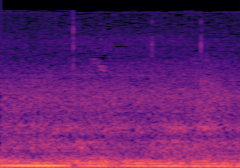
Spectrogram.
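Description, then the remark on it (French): A Transall military transport aircraft on a night training flight drones steadily in the sky over a military base, a deep, continuous low rumble that stays loud and even throughout, with no voices. “Dans le ciel, le bourdonnement familier pour les occupants de cette base d'un avion de type Transal se fait entendre.”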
